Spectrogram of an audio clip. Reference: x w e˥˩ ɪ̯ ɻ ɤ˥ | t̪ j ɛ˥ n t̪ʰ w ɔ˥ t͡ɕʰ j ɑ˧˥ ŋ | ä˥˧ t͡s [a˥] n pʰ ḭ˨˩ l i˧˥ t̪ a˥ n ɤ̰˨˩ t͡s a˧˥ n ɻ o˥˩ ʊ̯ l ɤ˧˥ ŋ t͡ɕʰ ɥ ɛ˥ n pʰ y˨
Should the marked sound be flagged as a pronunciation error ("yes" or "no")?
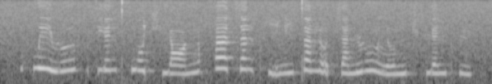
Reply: yes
